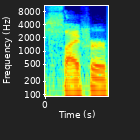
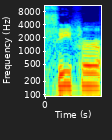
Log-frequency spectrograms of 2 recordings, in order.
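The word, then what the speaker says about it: Seifer: Yeah, tell that to, I don't know, usually I call him Cypher, but some other people prefer to pronounce it as Cipher or Safer. Let's just go with Cypher.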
